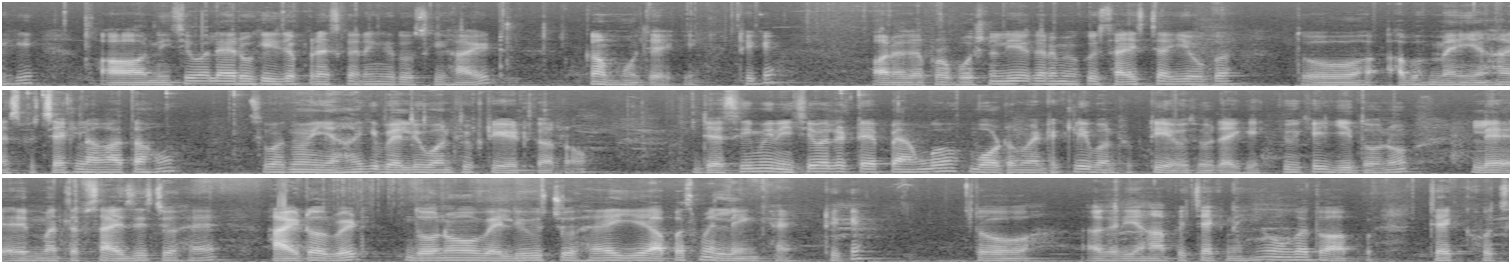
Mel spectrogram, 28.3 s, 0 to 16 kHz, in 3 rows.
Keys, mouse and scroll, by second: 0.5 Down, 3.1 Up, 11.7-12.6 typing.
